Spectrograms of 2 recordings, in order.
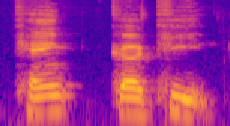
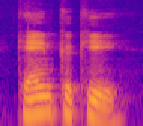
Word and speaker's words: Kankakee: It's Kankakee. Kankakee. Kankakee. Okay. So So Kankakee, Illinois.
